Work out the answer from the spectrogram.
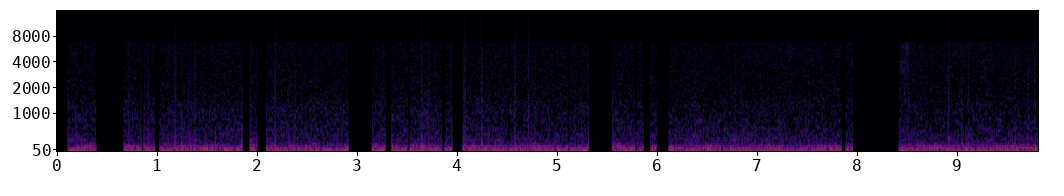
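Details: Hissing low noise cut by repeated dropouts into silence, with no animal sounds.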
